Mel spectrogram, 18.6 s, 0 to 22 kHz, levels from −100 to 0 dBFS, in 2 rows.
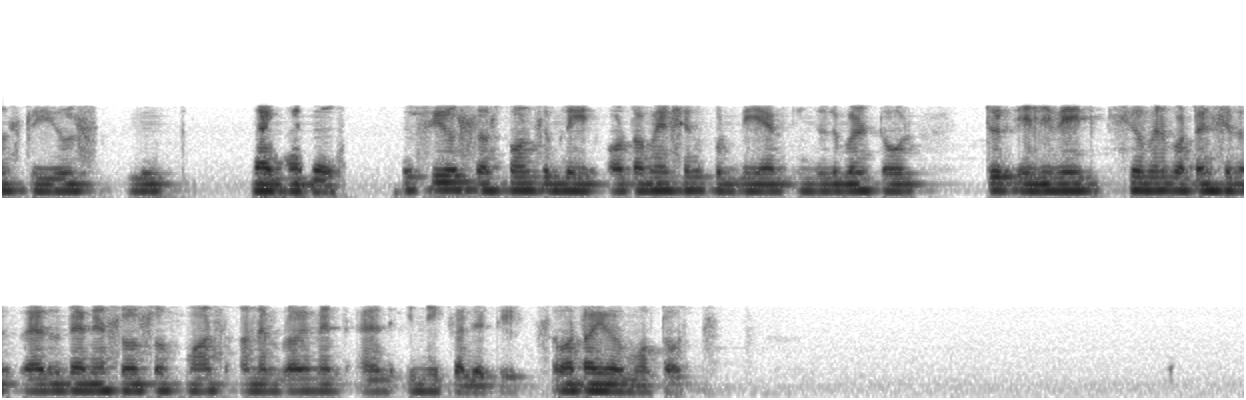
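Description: A speech clip with aliasing the whole way through. Everything above about 3 kHz has folded back down into the band, so sibilants come out gritty and metallic, with odd unrelated tones layered under them at roughly 25 dB below the speech. The spectrum runs hard up to a 3 kHz edge, which fits the audio being dropped to a 6 kHz rate without an anti-aliasing filter first.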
